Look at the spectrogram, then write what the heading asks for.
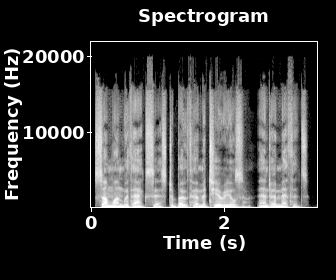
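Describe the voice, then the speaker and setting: A man reads as a calm, shrewd male police inspector in an audiobook mystery. The voice is extremely low and deliberate, quiet and courteous, with a dry sound. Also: no room sound. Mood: quietly certain.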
